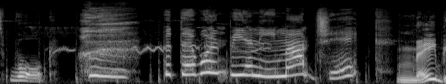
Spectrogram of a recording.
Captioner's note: sighs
